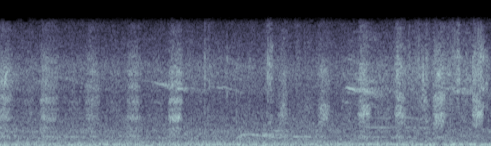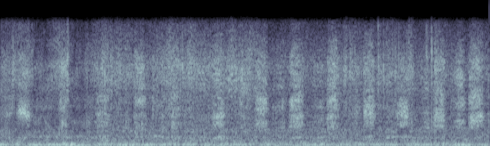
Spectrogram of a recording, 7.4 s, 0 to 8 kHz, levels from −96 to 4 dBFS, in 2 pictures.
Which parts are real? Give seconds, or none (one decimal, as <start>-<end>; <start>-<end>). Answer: 0.0-3.6; 4.4-7.4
